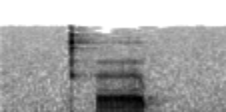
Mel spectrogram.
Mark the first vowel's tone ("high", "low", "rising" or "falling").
rising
